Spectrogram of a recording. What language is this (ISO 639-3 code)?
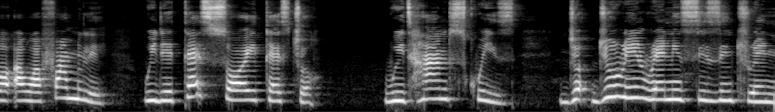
pcm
